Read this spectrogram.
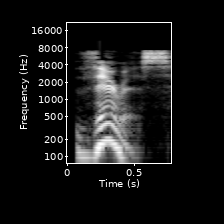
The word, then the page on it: varus: British English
